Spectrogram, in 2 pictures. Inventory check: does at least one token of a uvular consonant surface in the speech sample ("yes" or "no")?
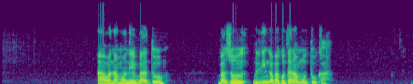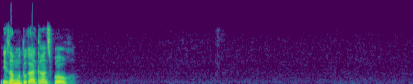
yes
